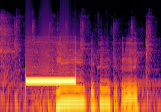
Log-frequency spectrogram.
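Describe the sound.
Telephone tone heard while placing a call: one steady, one-second tone sounds loudly, then gives way to a few shorter, broken tonal bursts.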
